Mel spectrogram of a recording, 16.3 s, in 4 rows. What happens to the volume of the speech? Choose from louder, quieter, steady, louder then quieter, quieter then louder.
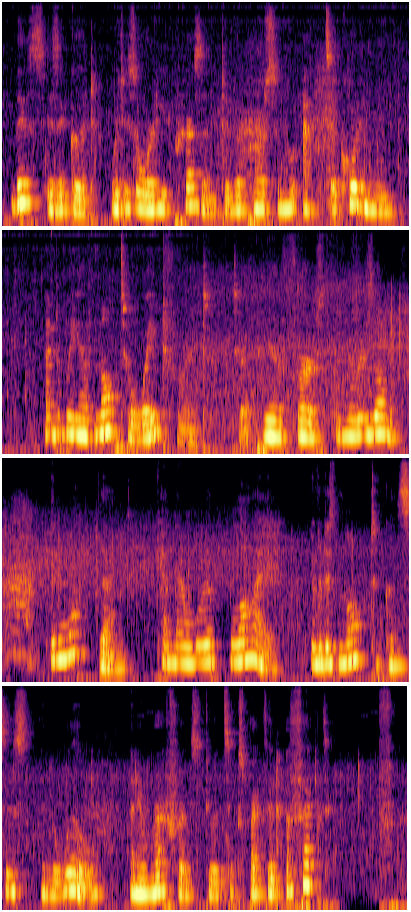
steady.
